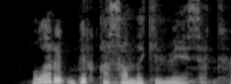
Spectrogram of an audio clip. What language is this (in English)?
Bashkir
